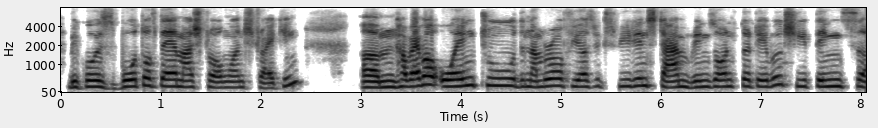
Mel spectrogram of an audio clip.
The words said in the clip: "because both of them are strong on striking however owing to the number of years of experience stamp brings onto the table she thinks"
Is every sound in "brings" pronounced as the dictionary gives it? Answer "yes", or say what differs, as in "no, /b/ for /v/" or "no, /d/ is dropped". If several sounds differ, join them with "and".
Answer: yes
